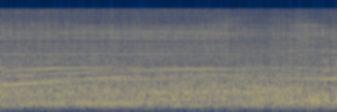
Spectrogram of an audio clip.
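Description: A Sur-Ron X electric dirt bike's motor is held at full throttle, giving a loud, steady high-pitched whine with a rushing, windy hiss that stays constant the whole time, with no talking.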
